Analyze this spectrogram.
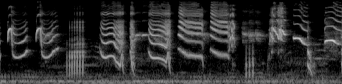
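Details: Lively Nias hill myna output, meant to prompt quiet birds of its kind to sing: a fast string of ringing, harmonic whistled notes that rise and fall, with short rough squeaks between phrases.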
